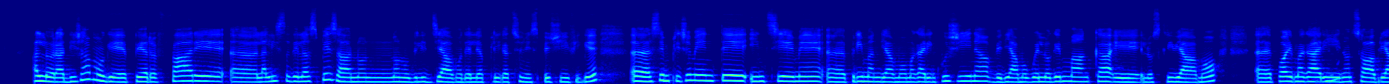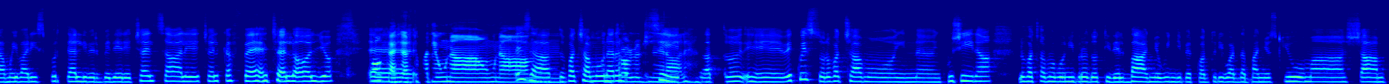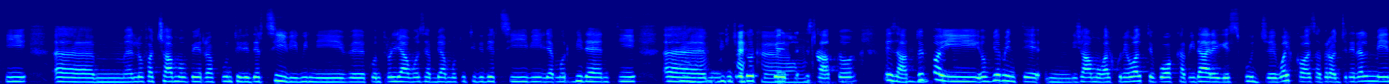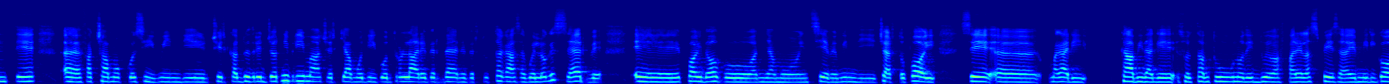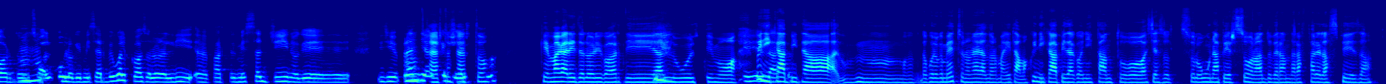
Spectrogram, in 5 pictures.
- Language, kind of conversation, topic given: Italian, podcast, Come ti organizzi per la spesa settimanale, trucchi compresi?
- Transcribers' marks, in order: laughing while speaking: "caffè"; teeth sucking; laughing while speaking: "generale"; in English: "check"; in English: "check"; laughing while speaking: "Sì"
